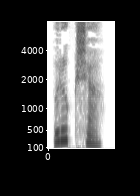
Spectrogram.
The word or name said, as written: ವಿರೂಕ್ಷ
